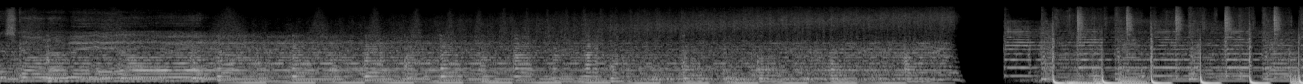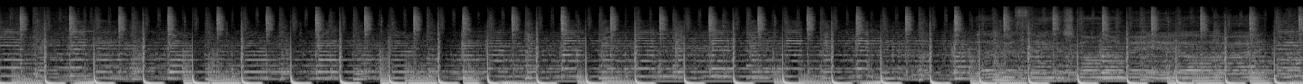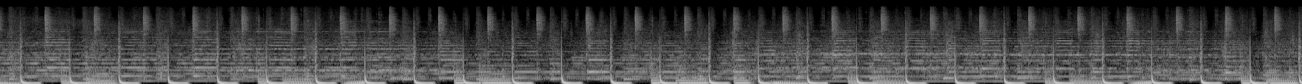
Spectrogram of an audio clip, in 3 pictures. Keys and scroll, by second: 32.0 ctrl+z.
